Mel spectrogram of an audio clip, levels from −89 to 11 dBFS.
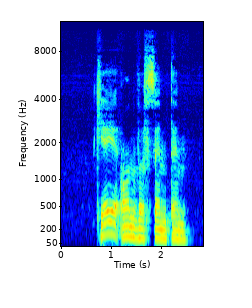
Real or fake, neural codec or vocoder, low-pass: real; none; 10.8 kHz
